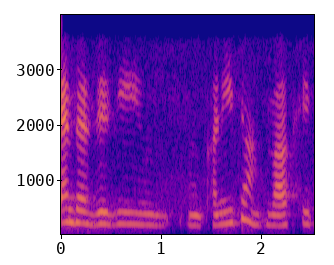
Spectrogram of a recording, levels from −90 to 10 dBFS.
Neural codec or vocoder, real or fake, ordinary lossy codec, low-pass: none; real; none; 3.6 kHz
